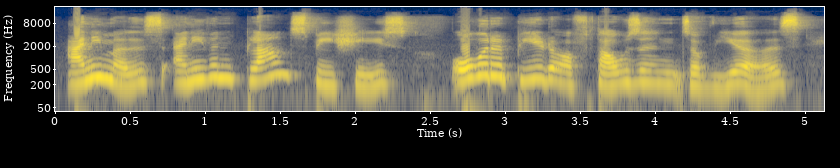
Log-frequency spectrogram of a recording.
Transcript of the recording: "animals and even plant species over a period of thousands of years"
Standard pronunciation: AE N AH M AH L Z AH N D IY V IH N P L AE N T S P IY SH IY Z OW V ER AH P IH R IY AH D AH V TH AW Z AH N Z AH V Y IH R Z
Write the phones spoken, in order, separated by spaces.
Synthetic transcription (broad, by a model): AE N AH M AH L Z AH N D IY V IH N P L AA N T S P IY SH IY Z OW V ER AH P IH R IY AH D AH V T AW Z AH N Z AH V Y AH R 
